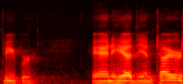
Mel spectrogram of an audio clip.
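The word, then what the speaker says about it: Peiper: East under General peeper we call him Piper but the Germans pronounce it peeper and he had the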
